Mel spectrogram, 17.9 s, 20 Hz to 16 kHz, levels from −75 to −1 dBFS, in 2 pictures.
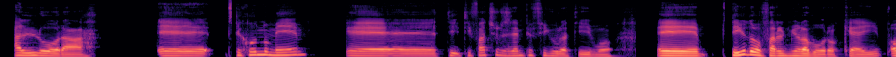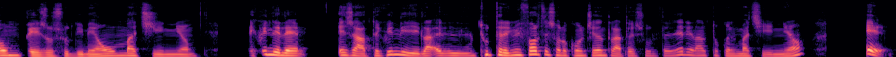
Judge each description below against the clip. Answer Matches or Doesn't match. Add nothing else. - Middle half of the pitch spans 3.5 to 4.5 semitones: Matches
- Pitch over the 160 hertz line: Doesn't match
